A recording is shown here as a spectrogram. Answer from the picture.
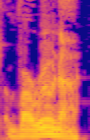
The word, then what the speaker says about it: Wardruna: Also, Wardruna is pronounced Varuna, but that's an easy mistake to make as an English speaker, so it doesn't really matter.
